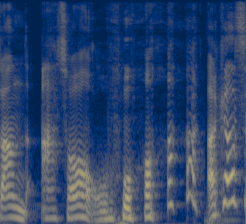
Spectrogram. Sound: laughs

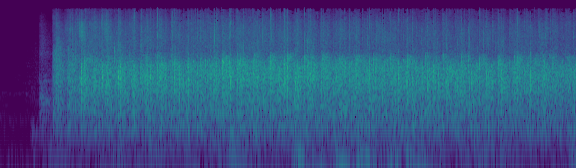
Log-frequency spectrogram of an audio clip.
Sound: applause

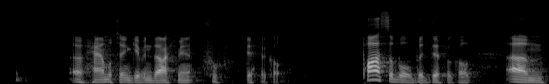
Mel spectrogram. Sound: exhales

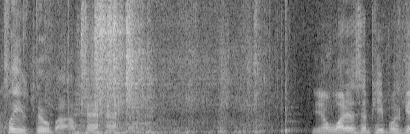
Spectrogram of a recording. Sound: wheels rolling on floor; chuckling

